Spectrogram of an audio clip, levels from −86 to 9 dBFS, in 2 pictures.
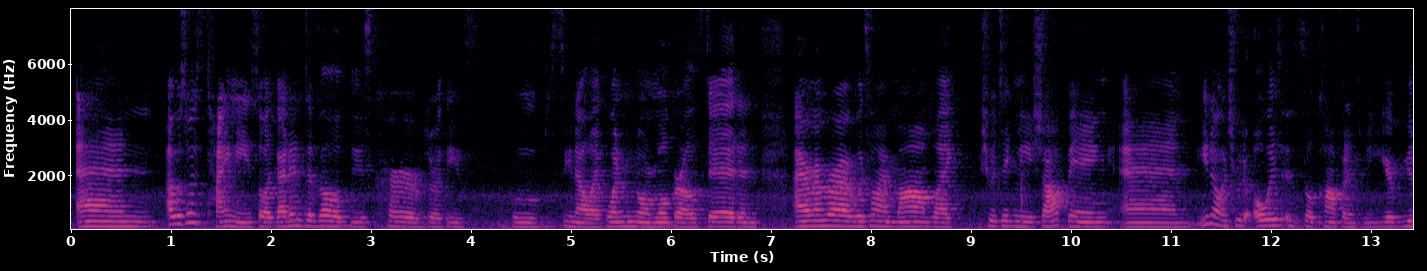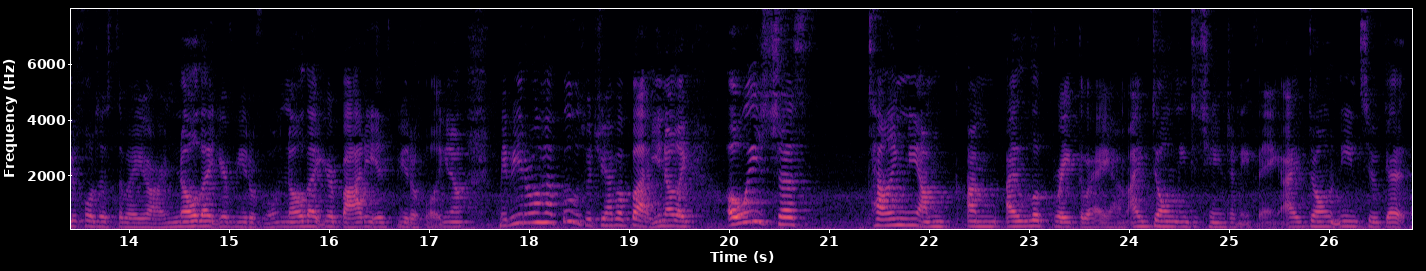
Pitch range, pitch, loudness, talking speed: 170-195 Hz, 180 Hz, -37 LUFS, 230 wpm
